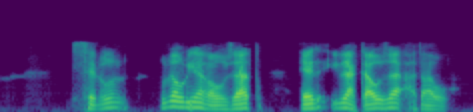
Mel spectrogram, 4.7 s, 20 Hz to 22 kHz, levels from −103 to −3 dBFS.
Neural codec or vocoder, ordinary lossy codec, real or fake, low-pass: codec, 16 kHz, 1 kbps, FreqCodec, larger model; MP3, 48 kbps; fake; 5.4 kHz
